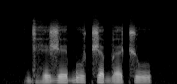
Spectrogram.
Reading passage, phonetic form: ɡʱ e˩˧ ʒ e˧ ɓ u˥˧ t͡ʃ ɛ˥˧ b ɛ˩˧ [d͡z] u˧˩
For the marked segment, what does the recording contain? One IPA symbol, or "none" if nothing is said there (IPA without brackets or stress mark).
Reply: t͡ʃ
